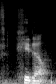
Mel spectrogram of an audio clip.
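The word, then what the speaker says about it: Hidell: Fidel, H-I-D-E-L-L. He invented this alias to rhyme with his idol, Fidel, A.J.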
